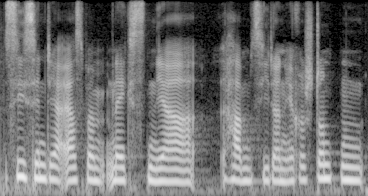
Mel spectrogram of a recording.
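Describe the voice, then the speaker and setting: A woman with a somewhat low voice, conducting an interview. She asks her questions politely and formally. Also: fairly even intonation, moderate pace, darkish tone. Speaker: interviewer, project participant.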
